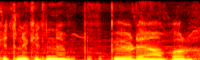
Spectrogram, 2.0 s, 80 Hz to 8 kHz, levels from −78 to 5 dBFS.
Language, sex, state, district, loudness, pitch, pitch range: Hindi, male, Uttar Pradesh, Shamli, -13 LUFS, 155 Hz, 150-160 Hz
